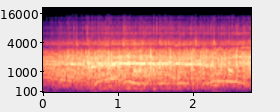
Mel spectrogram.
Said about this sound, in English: And the galleries erupted in applause.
